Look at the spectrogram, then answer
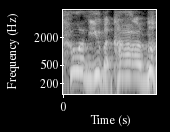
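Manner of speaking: high, enraged screaming cry. Recalling screaming at a partner who kept asking questions, retelling screaming at someone. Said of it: "I remember like screaming at him".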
